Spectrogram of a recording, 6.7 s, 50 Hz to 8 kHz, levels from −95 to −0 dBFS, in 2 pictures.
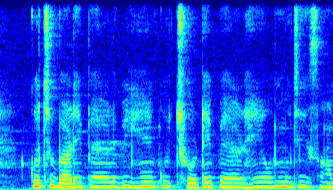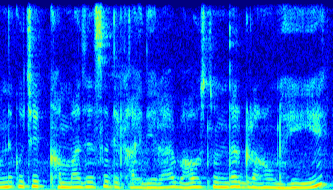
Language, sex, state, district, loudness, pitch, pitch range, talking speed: Hindi, female, Bihar, Kishanganj, -36 LUFS, 195 Hz, 185-205 Hz, 225 wpm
